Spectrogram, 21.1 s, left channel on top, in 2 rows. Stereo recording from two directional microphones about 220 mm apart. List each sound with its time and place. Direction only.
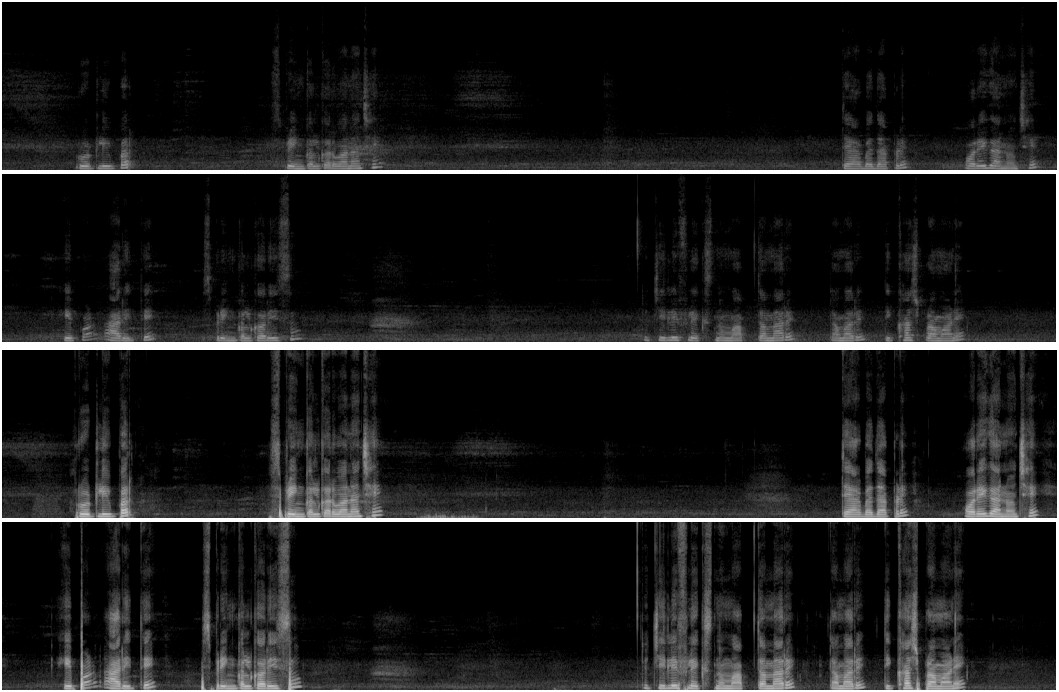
0.7 s speech: 45° right (ahead or behind)
2.6 s speech: 45° right (ahead or behind)
8.4 s speech: 45° right (ahead or behind)
16.9 s speech: 45° right (ahead or behind)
